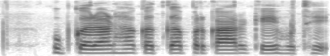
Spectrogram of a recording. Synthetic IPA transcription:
ʊpkəɾəɽ̃ɦakət̪kapɾəkaːɾkeɦoːt̪ʰeː

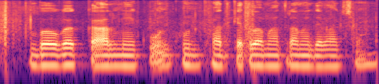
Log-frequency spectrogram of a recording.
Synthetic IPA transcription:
boːɡəkːaːlmẽkʰṵːnkʰuːnkʰaːd̪ket̪bamaːt̪ɾamẽd̪ebaːkt͡ʃʰɛ̰

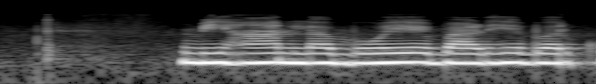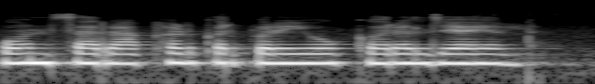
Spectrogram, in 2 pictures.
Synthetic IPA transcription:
biɦaːnləboebaɽ̤ebəɾkɔːnsaɾakʰəɽkəɾpɾəjoːɡ̚kəɾəld͡ʒael

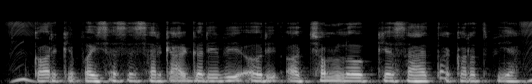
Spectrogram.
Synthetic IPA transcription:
kəɾkepəjsasesəɾkaɾɡəɾibiəʊɾiəːt͡ʃʰəmlokːesəɦajt̪akəɾət̪pija

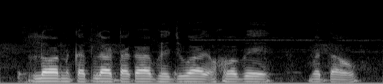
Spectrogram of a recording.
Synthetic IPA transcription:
lɔːnkət̪laʈəkabʱed͡ʒwahobe | bət̪aːo

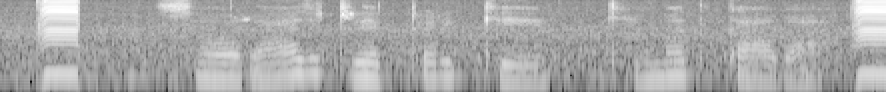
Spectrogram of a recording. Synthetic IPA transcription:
sɔɾaːd͡ʒɖɾek̚ʈʰəɾke | kʰimːət̪kaːba

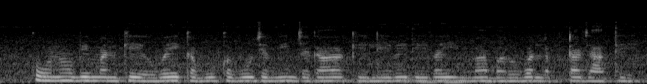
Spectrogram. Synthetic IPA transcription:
koːnõbʱimɐnkeɦʊwəikɐbukɐbud͡ʒɐmiːnd͡ʒɐɡəkeleːʋid̪eːʋəimãbɐɾoːbəɾlɐpʈad͡ʒaːt̪eː

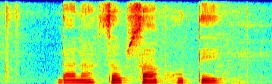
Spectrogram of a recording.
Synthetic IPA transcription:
d̪anasəbsapʰhot̪e

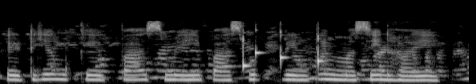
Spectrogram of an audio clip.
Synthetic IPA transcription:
eːʈijəmkepaːsmẽɦipaːsbʊɾʈpɾɪ̃ɳʈɪ̃ŋɡməsiːnɦaːi

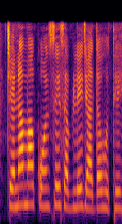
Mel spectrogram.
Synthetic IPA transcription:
d͡ʒɐnaːmãkɔːnsesɐblezjaːd̪aɦoːt̪eː

